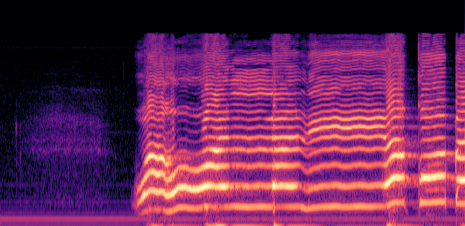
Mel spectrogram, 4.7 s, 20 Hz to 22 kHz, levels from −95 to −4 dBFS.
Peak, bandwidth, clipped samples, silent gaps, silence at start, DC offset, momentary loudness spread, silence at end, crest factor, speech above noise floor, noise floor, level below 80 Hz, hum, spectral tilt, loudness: -2 dBFS; 12 kHz; under 0.1%; none; 1.35 s; under 0.1%; 6 LU; 0 s; 10 dB; 40 dB; -51 dBFS; -44 dBFS; none; -1.5 dB/octave; -10 LUFS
